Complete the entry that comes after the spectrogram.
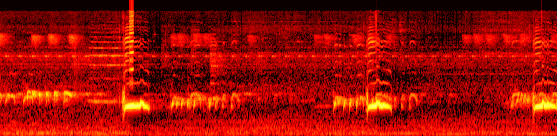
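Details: Sumbawa zebra dove in full, loud song: soft bubbling trilled coos, each series ending in a loud, clear, slurred note, repeated three times about every three and a half seconds, with a low constant hum behind.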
